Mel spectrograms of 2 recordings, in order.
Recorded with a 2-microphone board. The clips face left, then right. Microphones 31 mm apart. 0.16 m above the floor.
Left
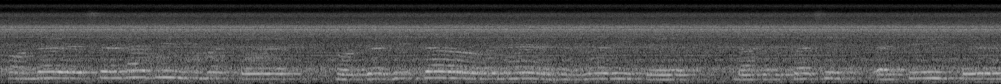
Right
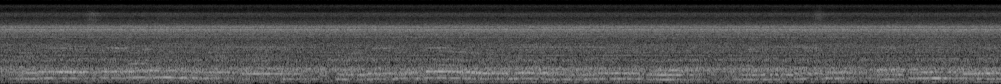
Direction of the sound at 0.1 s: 40° left (ahead or behind).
